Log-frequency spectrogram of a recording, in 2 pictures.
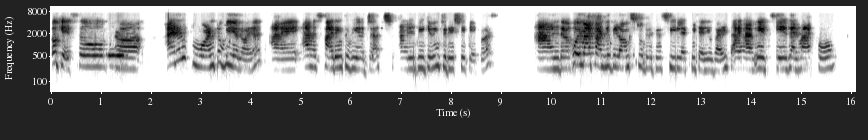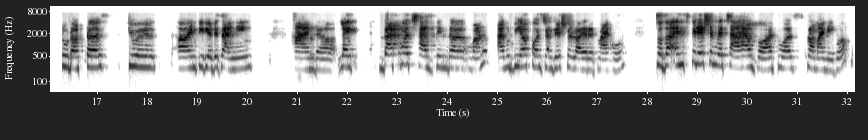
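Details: Young adult woman; speech.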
